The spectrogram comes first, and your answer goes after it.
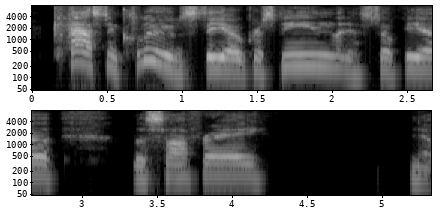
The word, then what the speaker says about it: Lesaffre: The cast includes Théo, Christine, Sofia, Lesaffre. No. Lesaffre, yeah.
